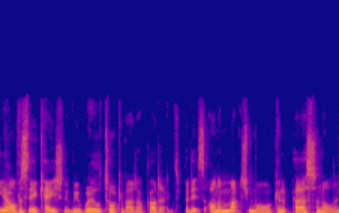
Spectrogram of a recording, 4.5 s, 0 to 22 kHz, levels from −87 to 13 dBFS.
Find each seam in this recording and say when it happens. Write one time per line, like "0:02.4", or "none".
none

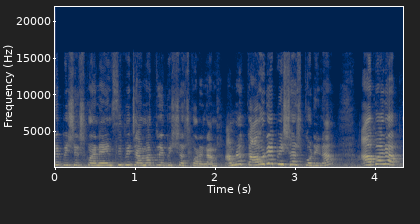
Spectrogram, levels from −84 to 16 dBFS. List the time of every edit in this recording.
0:01.9

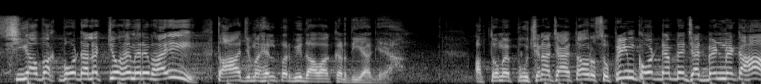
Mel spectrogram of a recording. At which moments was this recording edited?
0:02.0

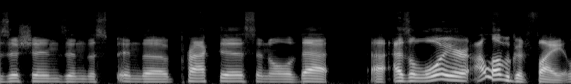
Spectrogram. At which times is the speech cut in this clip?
none

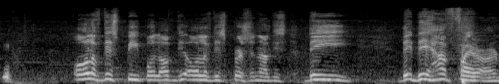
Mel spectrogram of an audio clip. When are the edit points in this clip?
0:03.0

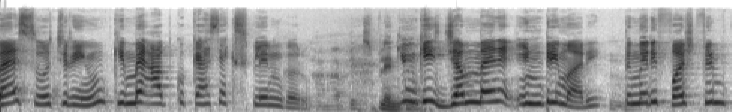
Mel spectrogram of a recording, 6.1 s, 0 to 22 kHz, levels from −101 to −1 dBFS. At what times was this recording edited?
none

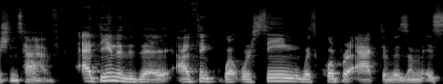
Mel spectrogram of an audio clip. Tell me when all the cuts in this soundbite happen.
0:00.8
0:02.2

